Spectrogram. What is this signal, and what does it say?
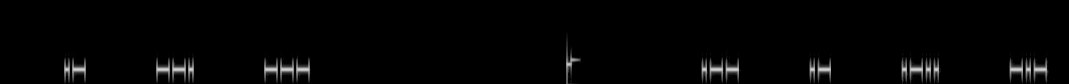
Morse code, heard as a keyed tone, about 30 wpm, spaced as for 10 wpm, 690 Hz. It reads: AGO WALK
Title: 6x Character Spacing - Top 500 Words - 30wpm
